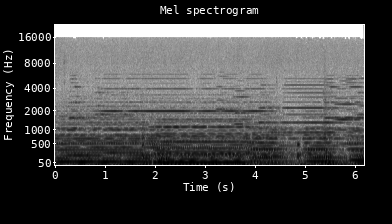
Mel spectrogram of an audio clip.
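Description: Pipe organ playing an improvised jazz solo over sustained chords of a C major, A7, D minor, G7 turnaround, with a strong bass. The chords change about two seconds in, again around four and five seconds, and once more near the end.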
